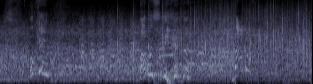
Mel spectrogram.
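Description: An audience laughs and claps.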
